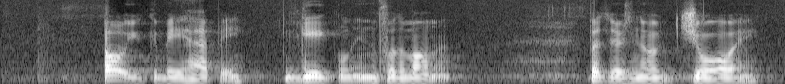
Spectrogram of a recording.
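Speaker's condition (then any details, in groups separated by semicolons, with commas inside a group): ALS; under neurologist care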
